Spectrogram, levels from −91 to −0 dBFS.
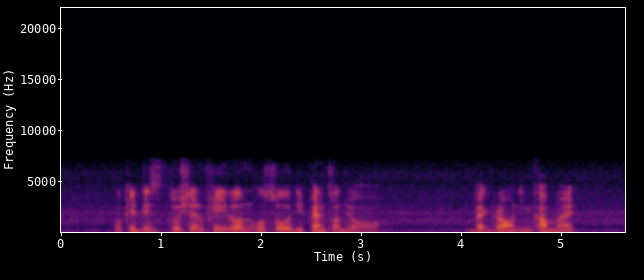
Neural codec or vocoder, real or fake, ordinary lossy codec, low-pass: none; real; AAC, 32 kbps; 7.2 kHz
